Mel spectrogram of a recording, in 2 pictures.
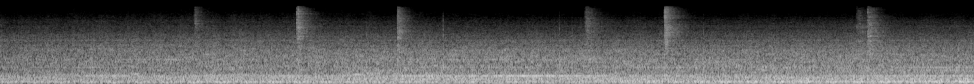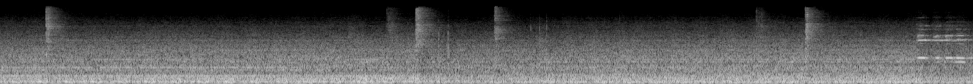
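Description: CC 201 diesel-electric locomotive (GE U18C) idling at a standstill: a steady engine drone, with scattered light clicks and a brief high tone near the end.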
